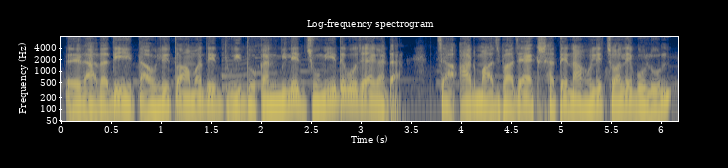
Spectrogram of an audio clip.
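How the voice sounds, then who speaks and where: A man voicing a friendly young food seller, earnest, polite and chatty, in an animated story. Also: fairly low pitch, normal speed, faint music behind, natural voice. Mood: eager, friendly. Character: eager young fish-fry seller, friendly village man.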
